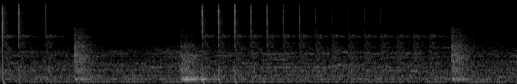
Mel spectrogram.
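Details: Pico laser firing during a second eyebrow tattoo removal treatment, patient's eyes closed; rapid, regular sharp snapping clicks of laser pulses in a quiet room.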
